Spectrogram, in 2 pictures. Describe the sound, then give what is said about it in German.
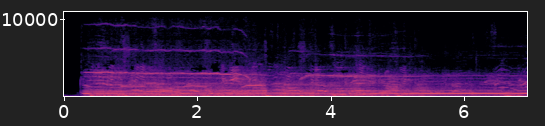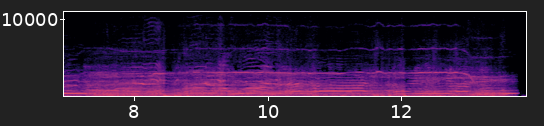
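A large crowd in front of the Paulskirche shouts loudly and continuously at an FDP spokeswoman, voices overlapping into an angry, protesting roar with sustained yelled tones rising above the din for the whole stretch. “Diese Nachwirkungen bekommt auch die FDP-Sprecherin zu spüren aggressiv und laut macht das Publikum der Empörung Luft.”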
